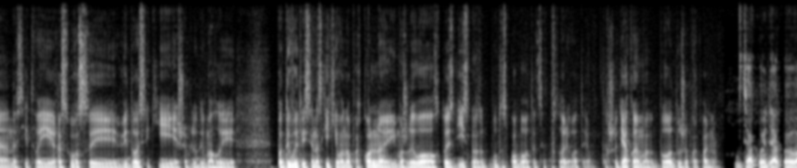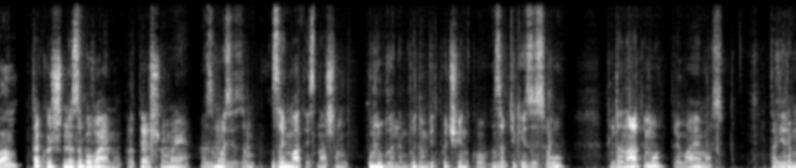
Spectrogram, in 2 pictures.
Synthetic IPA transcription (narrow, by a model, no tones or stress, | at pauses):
nɐwsʲit̪ʋɔjiɾesursɪʋʲid̪ɔsʲikʲʰiʃt͡ʃɔblʲud̪ɪmɔɦlˠɪ | pɔd̪ɪʋɪt̪ɪsʲɐnɐskʲilʲkɪʋɔnɔpɾekɔlʲnɔimɔʒlˠɪʋɔxt̪ɔsʲdʲijsʲnɔbud̪ɛspɾɔbʊʋɐt̪ɪt̪sɛpɔft̪ɔɾʲʊ̰ʋɐ̰t̪ɪ̰t̪akʃt͡ʃɔdʲakʊjemɔbʊlˠɔd̪uʒɛpɾekɔlʲnɔ | dʲakʊjʊdʲakʊjʊʋɑmt̪ɑkɔʒnɛzɐbʊʋɑjemɔpɾɔt̪ɛʃt͡ʃɔmɪwzmɔzʲizɐjmɑt̪ɪsʲnɑʃɪm | ʊlʲublˠenɪmʋɪd̪ɔmʋʲid̪̚pɔt͡ʃɪnkʊzɐwtʲikɪzɐseu | d̪ɐnɑt̪ɪmɔt̪ɾɪmɑjemɔsʲ | t̪ɐʋʲiɾɪmɔ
